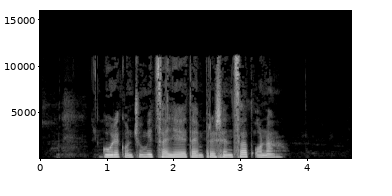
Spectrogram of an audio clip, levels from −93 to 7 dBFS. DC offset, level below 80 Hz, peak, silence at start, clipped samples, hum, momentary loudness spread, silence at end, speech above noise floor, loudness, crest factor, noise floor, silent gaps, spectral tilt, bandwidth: under 0.1%; -64 dBFS; -6 dBFS; 0.95 s; under 0.1%; none; 7 LU; 1.05 s; 59 dB; -22 LUFS; 18 dB; -81 dBFS; none; -5 dB/octave; 11.5 kHz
